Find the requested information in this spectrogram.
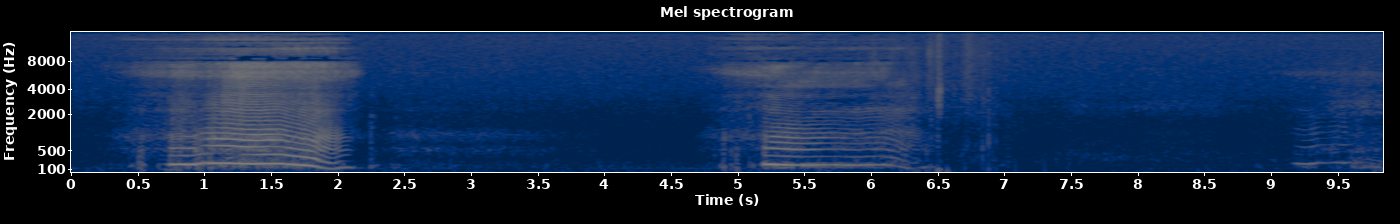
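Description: Loud, droning snores on each inward breath, roughly 14 a minute, separated by quiet pauses.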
